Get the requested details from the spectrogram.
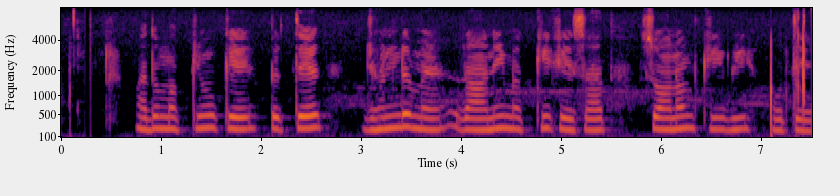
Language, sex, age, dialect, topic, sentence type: Hindi, female, 18-24, Kanauji Braj Bhasha, agriculture, statement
